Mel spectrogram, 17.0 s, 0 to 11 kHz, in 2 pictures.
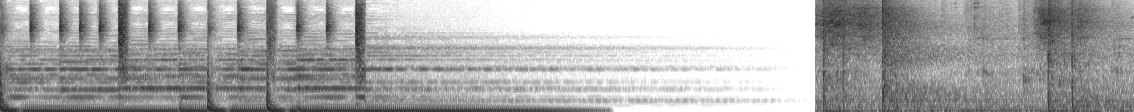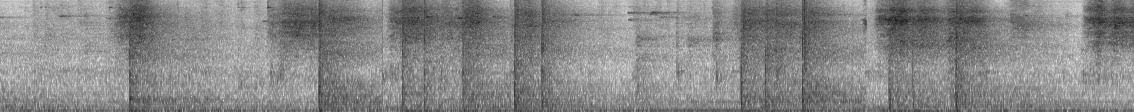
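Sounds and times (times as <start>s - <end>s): gloves punching heavy bag: 6.1s - 17.0s.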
